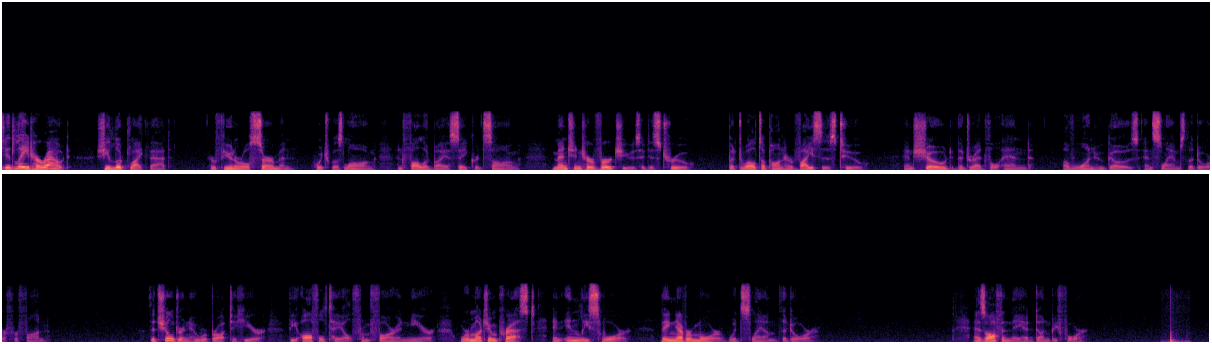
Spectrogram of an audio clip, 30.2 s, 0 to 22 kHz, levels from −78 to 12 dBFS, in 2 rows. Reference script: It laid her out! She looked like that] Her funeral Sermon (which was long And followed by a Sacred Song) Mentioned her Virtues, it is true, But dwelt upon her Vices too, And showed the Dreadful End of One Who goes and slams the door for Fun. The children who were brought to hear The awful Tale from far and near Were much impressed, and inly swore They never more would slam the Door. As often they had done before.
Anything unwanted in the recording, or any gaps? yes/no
yes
